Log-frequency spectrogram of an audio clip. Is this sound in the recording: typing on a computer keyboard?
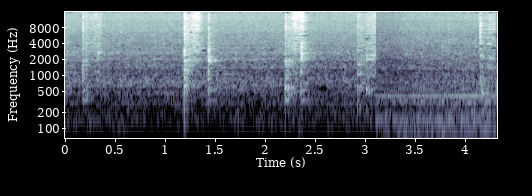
no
